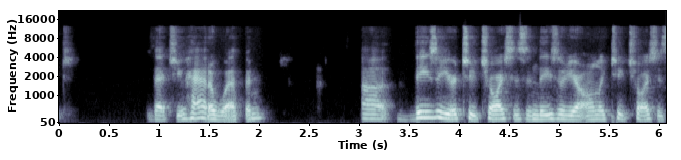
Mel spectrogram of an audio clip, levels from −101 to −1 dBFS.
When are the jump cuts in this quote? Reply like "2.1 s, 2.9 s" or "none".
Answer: none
